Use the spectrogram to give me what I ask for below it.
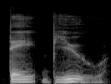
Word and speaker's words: debut: With debut, remember, don't pronounce the T, it's debut.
